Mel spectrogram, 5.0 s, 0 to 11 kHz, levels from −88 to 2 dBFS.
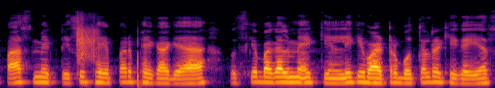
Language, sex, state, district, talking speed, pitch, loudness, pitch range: Hindi, male, Jharkhand, Garhwa, 205 wpm, 145 Hz, -17 LUFS, 135-155 Hz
